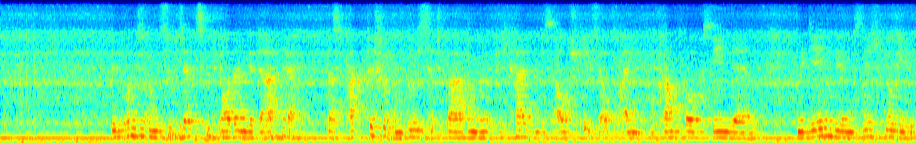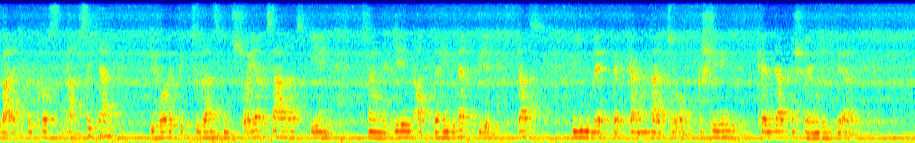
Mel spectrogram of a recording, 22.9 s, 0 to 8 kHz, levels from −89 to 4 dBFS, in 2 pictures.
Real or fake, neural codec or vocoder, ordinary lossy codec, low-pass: fake; codec, 16 kHz in and 24 kHz out, 1 kbps, XY-Tokenizer; none; 7.2 kHz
